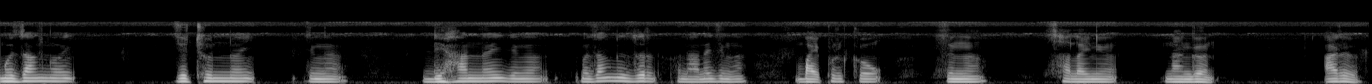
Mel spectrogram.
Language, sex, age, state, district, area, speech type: Bodo, male, 30-45, Assam, Chirang, urban, spontaneous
